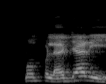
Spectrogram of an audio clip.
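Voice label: "mempelajari", Malay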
